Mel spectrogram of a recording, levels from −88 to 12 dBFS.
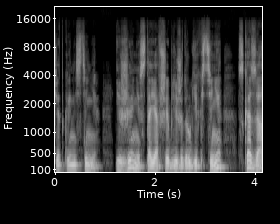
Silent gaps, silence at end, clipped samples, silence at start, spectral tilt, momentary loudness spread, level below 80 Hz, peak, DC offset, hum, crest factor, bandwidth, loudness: none; 0 s; under 0.1%; 0 s; -5 dB/octave; 9 LU; -48 dBFS; 0 dBFS; under 0.1%; none; 14 dB; 15.5 kHz; -15 LUFS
